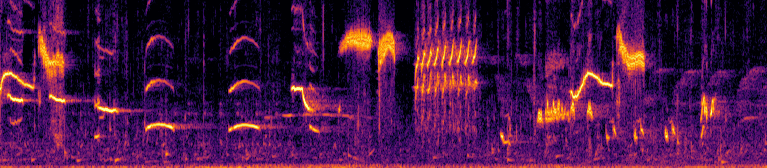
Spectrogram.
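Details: Orange-headed thrush song of separate clear whistles and slurs, with a fast, buzzy, rattling trill near the middle and twittering phrases afterward.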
